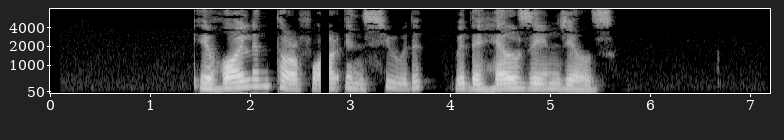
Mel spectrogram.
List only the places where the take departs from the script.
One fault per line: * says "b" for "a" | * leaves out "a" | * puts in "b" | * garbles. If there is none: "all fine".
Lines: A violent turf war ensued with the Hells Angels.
all fine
